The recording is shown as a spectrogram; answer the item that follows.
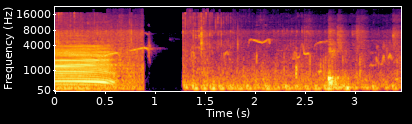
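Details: ['A fat cow from a tame herd driven in the afternoon calls the female with one short falling moo, followed after a break by chirping birds and faint rustling.']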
